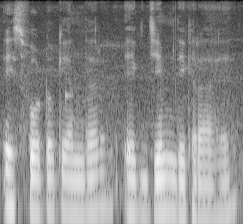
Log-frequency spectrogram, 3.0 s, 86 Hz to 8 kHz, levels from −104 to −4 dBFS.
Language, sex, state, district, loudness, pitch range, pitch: Hindi, male, Gujarat, Valsad, -18 LUFS, 100-110 Hz, 105 Hz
